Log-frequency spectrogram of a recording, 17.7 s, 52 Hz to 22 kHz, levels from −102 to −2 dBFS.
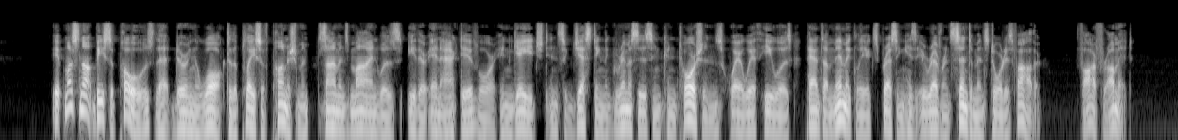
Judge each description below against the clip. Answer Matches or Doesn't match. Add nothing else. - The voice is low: Matches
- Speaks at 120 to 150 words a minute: Matches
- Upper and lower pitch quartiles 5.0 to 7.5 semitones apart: Doesn't match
